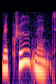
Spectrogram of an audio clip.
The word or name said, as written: recruitment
